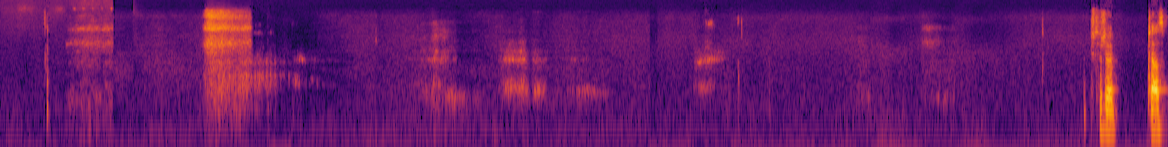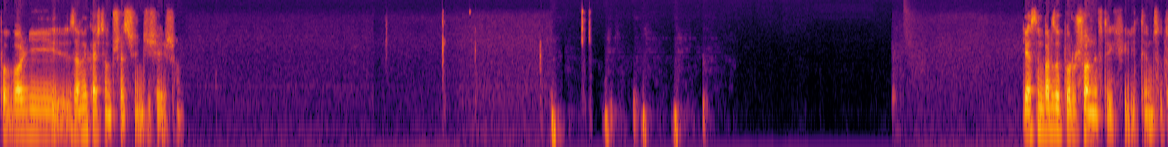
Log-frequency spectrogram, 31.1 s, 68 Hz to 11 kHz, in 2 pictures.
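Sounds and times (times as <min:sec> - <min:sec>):
group of people taking a deep breath: 0:02.7 - 0:03.7, 0:05.5 - 0:08.0
speech: 0:14.7 - 0:18.1, 0:29.3 - 0:31.1.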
